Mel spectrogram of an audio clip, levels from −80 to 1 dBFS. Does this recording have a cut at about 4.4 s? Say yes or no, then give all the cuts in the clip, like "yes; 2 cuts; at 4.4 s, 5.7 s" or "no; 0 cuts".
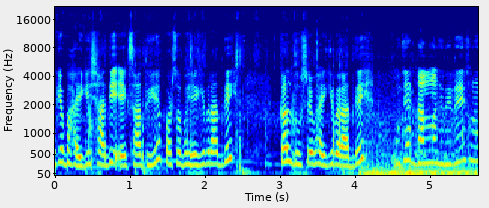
yes; 1 cut; at 4.4 s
